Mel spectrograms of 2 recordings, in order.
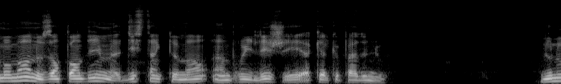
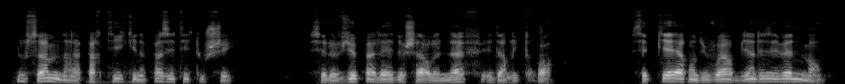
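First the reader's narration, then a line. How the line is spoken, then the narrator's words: Breathy low murmur. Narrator (French): La reine murmura d'une voix basse, comme un souffle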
